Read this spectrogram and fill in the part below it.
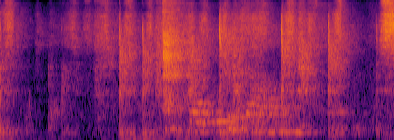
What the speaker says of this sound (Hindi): तो यहाँ पर लिखेंगे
